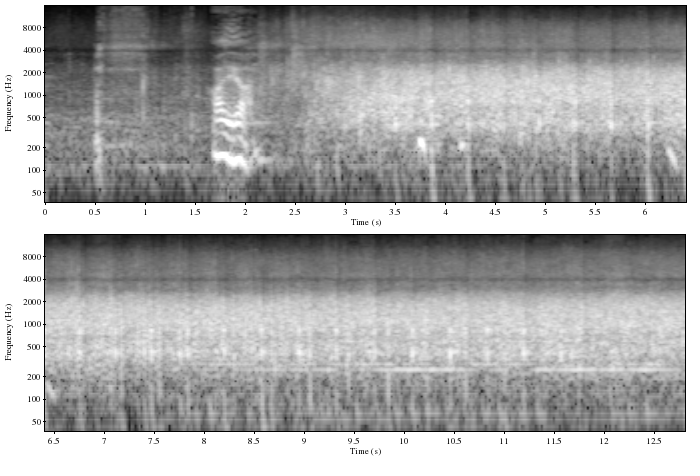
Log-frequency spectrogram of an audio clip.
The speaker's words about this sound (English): That applause you hear, it matters. It isn't just a polite response. These folks loved Mark.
